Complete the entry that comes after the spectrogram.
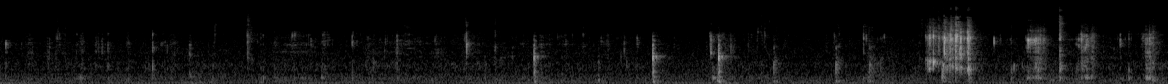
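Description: Close-miked eating sounds: soft chewing with scattered small mouth clicks and smacks, then a louder crunchy bite into a pepper about nine seconds in.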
